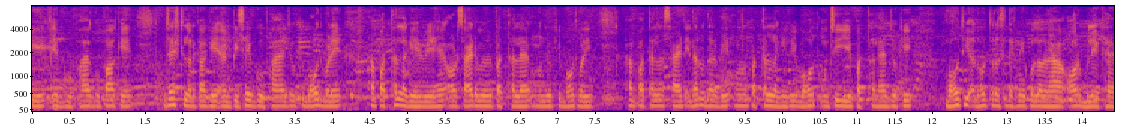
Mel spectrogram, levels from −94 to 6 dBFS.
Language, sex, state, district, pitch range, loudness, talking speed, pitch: Hindi, male, Bihar, Bhagalpur, 145-160 Hz, -24 LUFS, 240 wpm, 150 Hz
